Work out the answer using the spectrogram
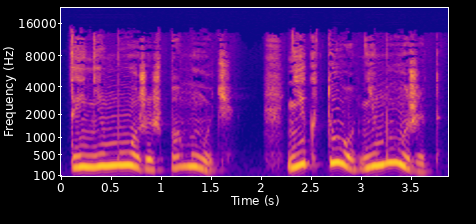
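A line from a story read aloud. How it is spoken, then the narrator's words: Sobbing, hopeless. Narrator (Russian): всхлипывая, обреченно ответила Женя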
